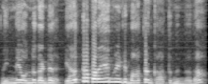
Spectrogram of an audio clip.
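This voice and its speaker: A woman's voice: high-pitched, very animated, brisk, mellow, voice pushed up. A woman reading as a sorrowful, resigned middle-aged woman. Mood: sad, resigned.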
